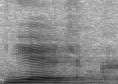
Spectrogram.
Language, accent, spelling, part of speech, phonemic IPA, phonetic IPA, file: Armenian, Eastern Armenian, ելք, noun, /jelkʰ/, [jelkʰ], Hy-ելք.ogg
- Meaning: 1. going out, departure 2. exit, way out 3. solution, way out 4. end, outcome 5. consequence, result 6. yield, output 7. entrance 8. expenditure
